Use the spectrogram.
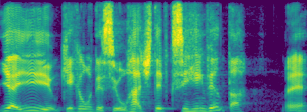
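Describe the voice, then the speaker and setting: A man speaks with a bright, sharp tone, very wide pitch swings and vocal fry. The recording is very clean with a silent background. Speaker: radio broadcaster and professor. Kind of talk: podcast interview. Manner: animated.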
